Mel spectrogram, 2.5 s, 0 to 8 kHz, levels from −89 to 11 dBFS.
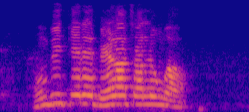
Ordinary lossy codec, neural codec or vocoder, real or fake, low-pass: Opus, 16 kbps; none; real; 7.2 kHz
